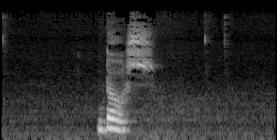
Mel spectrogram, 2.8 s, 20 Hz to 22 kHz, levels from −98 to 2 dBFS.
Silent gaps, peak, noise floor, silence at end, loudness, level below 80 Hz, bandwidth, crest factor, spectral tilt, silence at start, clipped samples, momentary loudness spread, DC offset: none; -6 dBFS; -60 dBFS; 1.25 s; -21 LUFS; -62 dBFS; 16 kHz; 22 dB; -2 dB/octave; 1 s; under 0.1%; 23 LU; under 0.1%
